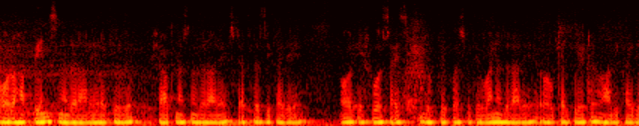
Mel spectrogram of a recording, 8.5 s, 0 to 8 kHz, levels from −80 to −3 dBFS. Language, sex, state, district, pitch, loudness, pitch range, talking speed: Hindi, male, Uttar Pradesh, Muzaffarnagar, 95 Hz, -34 LUFS, 90-95 Hz, 260 wpm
